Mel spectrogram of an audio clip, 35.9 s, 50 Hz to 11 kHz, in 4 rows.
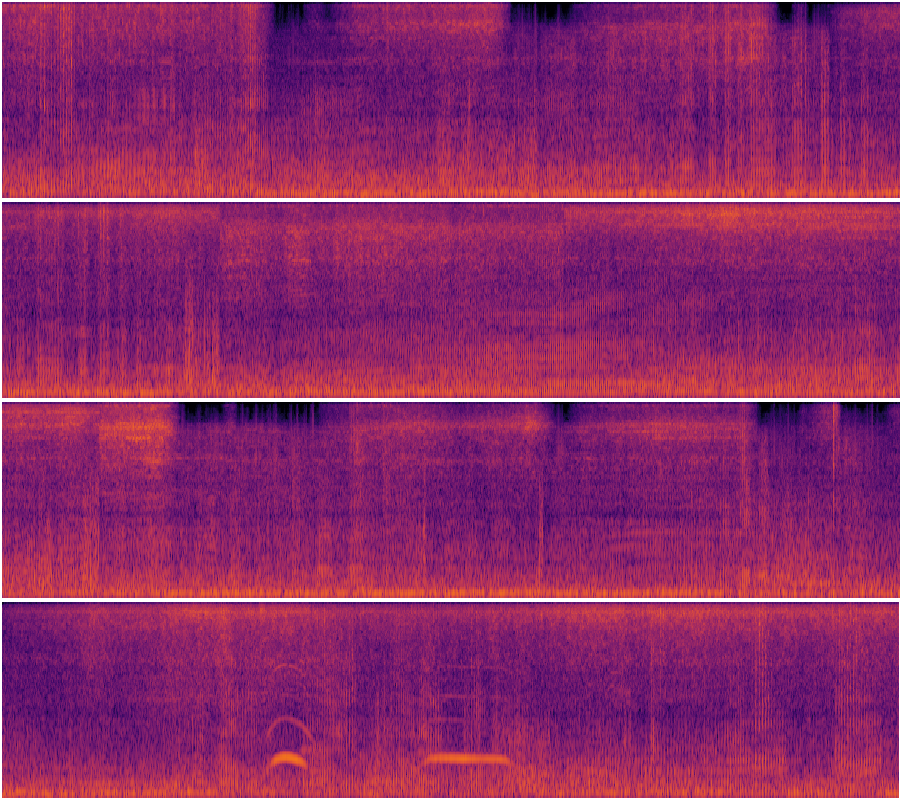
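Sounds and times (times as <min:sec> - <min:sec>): motorcycle engine running: 0:00.0 - 0:35.9
motorcycle revving: 0:00.0 - 0:35.9.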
